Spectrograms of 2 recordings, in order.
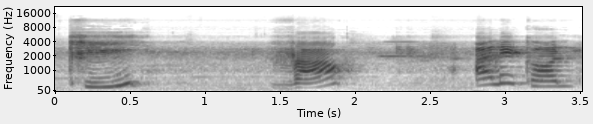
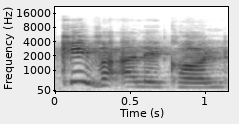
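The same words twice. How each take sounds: First: "Qui ... va ... à l'école?" with clear gaps; teacher spacing out "Qui", "va", "à l'école"; word by word. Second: Said in the usual way. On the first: Shown as a demonstration. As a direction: pause after "Qui" and after "va". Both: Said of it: "la personne qui va à l'école".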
